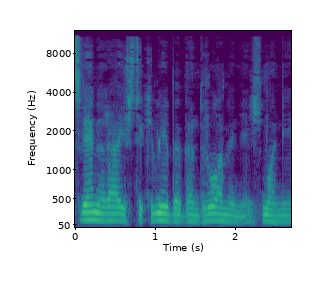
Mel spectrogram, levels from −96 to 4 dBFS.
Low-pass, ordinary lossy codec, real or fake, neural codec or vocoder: 10.8 kHz; AAC, 32 kbps; fake; codec, 44.1 kHz, 3.4 kbps, Pupu-Codec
